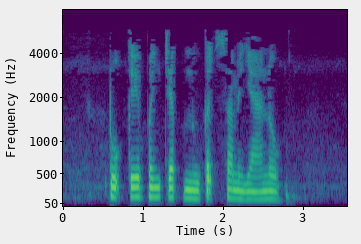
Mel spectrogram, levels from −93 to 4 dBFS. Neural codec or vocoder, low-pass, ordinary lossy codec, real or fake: codec, 24 kHz, 0.9 kbps, WavTokenizer, medium speech release version 1; 7.2 kHz; MP3, 24 kbps; fake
